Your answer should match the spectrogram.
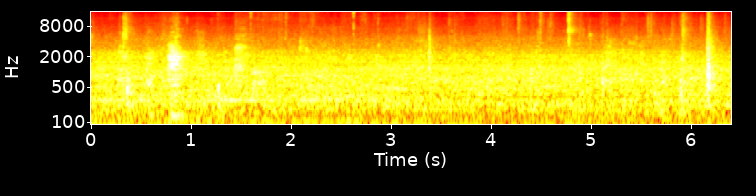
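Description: Two dogs, one a Labrador retriever, playing and scuffling together, with a few short dog sounds in the first second and a half, the loudest about a second in, then only the odd click.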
